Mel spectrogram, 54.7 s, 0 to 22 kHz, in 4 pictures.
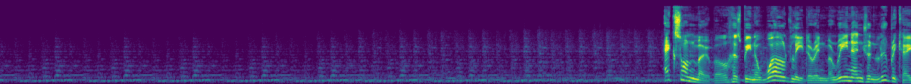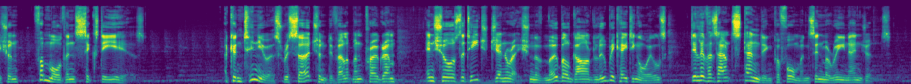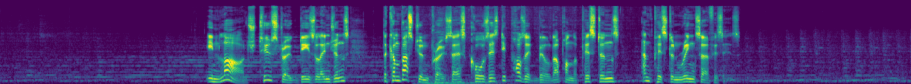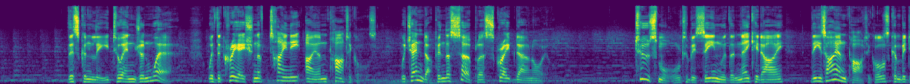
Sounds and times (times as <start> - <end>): Speech: 10.0 - 15.8, 17.0 - 27.0, 30.4 - 38.4, 42.0 - 49.3, 50.5 - 54.6.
